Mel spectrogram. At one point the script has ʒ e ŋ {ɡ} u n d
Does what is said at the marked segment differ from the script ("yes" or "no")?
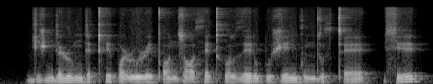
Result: no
